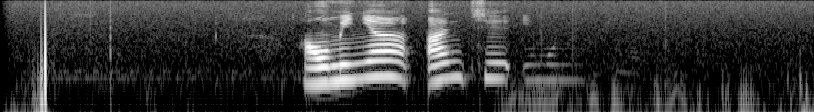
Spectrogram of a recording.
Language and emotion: Russian, neutral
